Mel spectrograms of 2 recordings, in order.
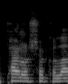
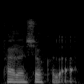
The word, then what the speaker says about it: pain au chocolat: But we drop the last T when we say it in English, pain au chocolat, and we also do the sh instead of the ch, right? So we kind of got a little bit of the French in there, but we're not going all the way.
